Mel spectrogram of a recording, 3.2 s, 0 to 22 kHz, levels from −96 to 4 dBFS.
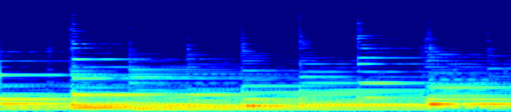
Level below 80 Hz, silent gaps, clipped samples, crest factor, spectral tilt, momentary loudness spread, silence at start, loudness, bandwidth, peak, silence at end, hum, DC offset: -64 dBFS; none; under 0.1%; 14 dB; -11.5 dB/octave; 6 LU; 0 s; -29 LUFS; 4.6 kHz; -14 dBFS; 0 s; none; under 0.1%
